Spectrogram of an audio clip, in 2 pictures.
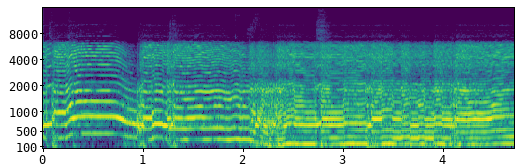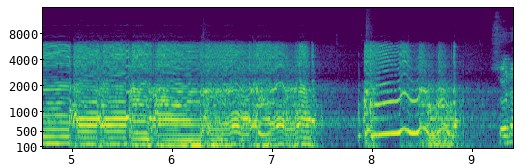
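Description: A Guitar Hero controller rebuilt into a real electric guitar, tuned to drop C, plays a loud, continuous distorted riff of sustained chords and bends. A brief dip near the end breaks the run before it resumes.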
